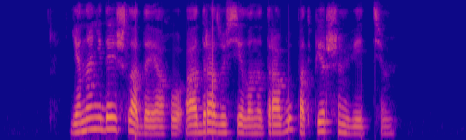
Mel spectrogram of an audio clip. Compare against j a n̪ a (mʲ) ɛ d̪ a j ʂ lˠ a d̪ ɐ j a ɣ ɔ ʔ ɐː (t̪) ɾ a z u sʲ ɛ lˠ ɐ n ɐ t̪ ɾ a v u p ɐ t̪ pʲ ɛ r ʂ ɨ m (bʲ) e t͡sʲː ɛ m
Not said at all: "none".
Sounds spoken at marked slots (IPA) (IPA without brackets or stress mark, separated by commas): nʲ, d̪, vʲ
